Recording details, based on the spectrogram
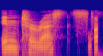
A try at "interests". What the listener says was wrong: Okay, so we do not want to pronounce the E.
